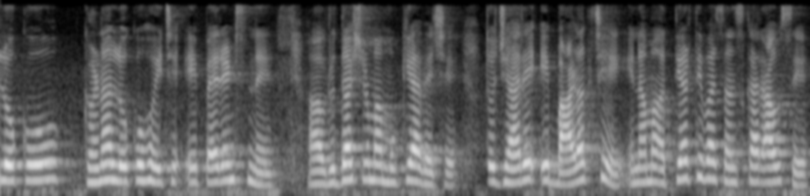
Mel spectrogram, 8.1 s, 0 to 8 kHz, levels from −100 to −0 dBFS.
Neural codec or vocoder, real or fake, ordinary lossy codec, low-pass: none; real; MP3, 64 kbps; 7.2 kHz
